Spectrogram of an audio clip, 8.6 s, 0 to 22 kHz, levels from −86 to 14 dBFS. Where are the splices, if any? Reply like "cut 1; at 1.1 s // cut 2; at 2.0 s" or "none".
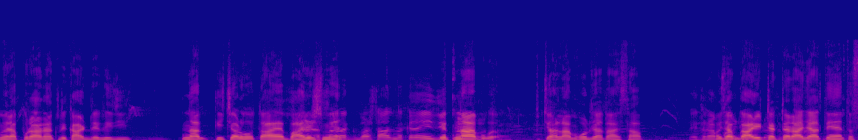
cut 1; at 1.8 s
